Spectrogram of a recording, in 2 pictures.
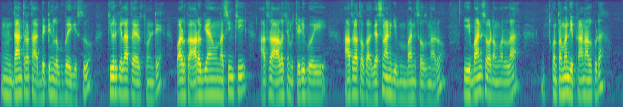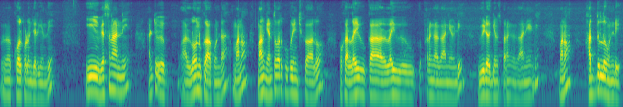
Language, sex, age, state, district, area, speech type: Telugu, male, 45-60, Andhra Pradesh, Nellore, urban, spontaneous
